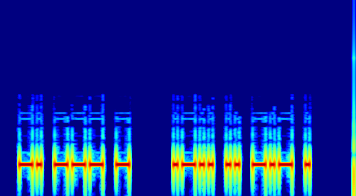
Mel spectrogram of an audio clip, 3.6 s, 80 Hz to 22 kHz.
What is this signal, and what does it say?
Morse code, heard as a keyed tone, about 27 wpm, 650 Hz. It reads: NOT LIKE
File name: Book Two / 01-Chapter 1 - 27 WPM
